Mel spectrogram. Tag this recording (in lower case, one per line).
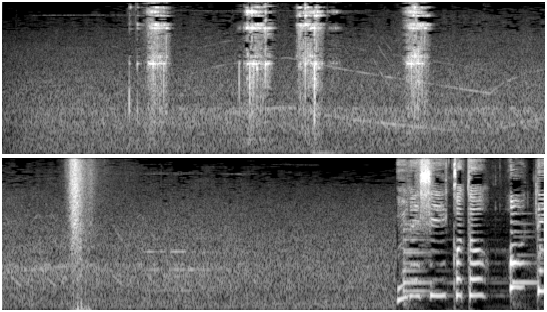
music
